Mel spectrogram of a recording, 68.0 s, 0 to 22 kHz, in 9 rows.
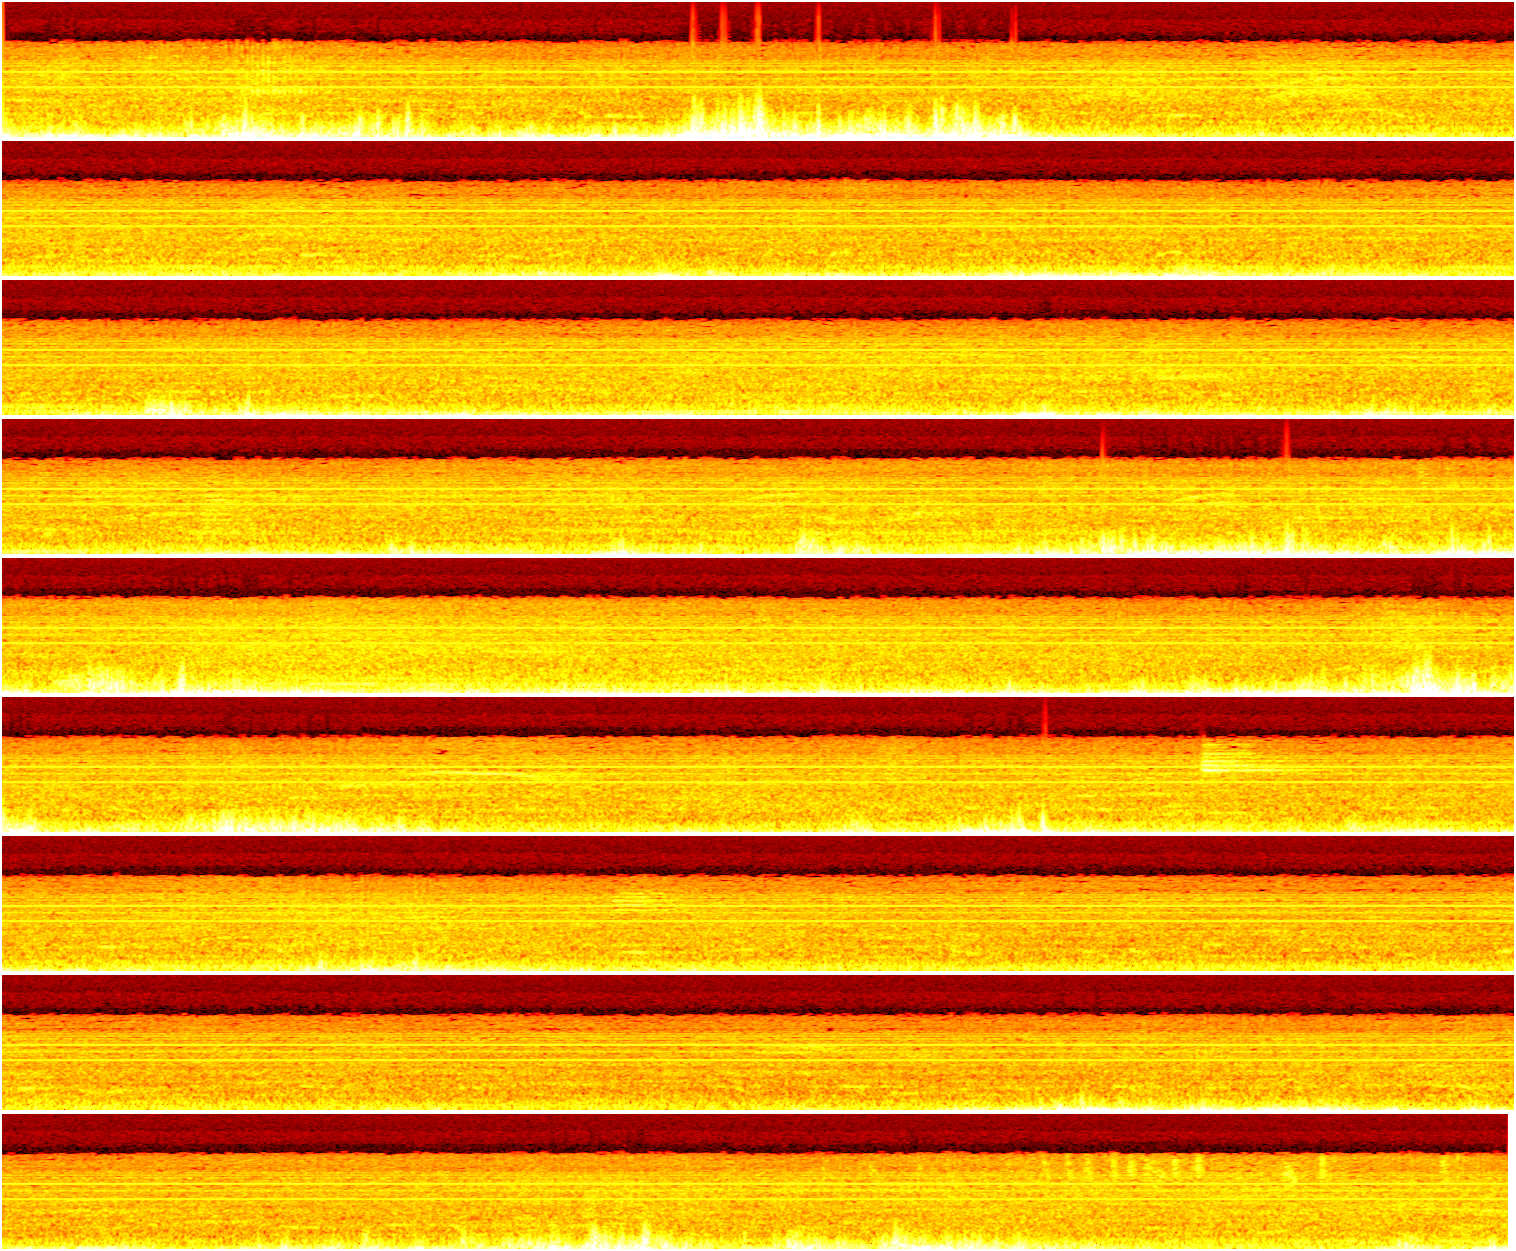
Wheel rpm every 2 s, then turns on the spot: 0, 0, 0, 0, 0, 0, 0, 0, 0, 0, 0, 0, 0, 0, 0, 0, 0, 0, 0, 0, 0, 0, 0, 0, 0, 0, 0, 0, 0, 0, 0, 0, 0, 0.
none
